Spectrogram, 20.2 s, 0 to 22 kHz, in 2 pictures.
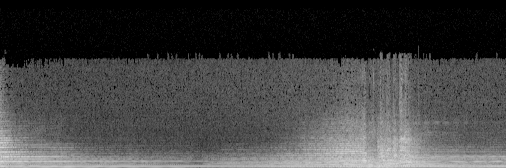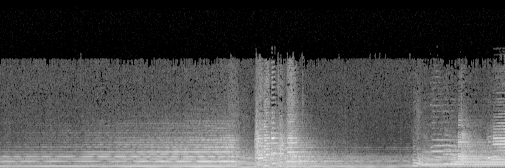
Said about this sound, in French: … extrait … 1984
